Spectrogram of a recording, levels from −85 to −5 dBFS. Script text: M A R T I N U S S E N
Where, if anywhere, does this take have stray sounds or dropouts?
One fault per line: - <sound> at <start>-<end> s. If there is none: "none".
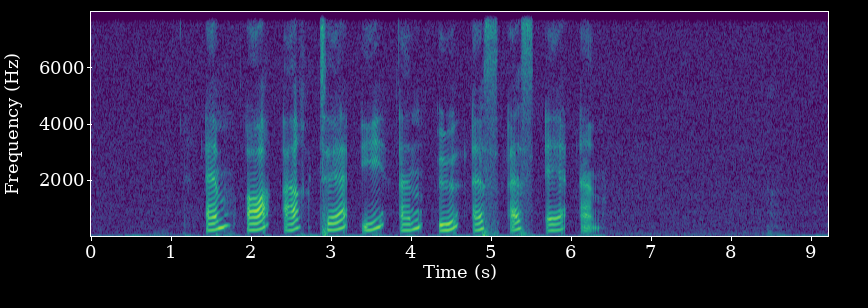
none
